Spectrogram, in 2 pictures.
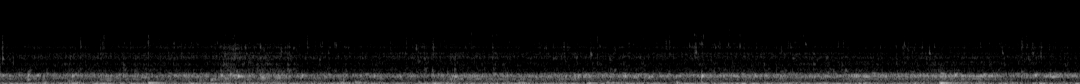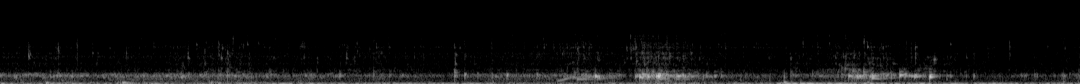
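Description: Muffled underwater sound picked up by a camera held below the surface while snorkelling: a steady low rumble of moving water, with two louder surges near the end.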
